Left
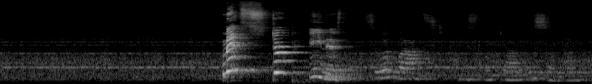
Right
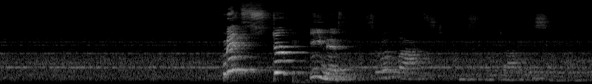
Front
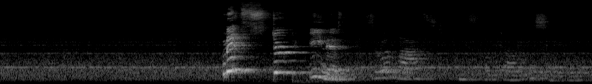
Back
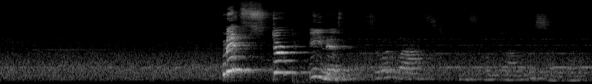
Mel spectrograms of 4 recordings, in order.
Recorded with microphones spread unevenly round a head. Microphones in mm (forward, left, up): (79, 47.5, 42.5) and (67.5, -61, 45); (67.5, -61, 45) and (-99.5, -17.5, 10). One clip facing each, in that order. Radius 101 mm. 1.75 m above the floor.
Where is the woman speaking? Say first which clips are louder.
Left 2 dB, back 2 dB; 45° left, 7.5 m.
